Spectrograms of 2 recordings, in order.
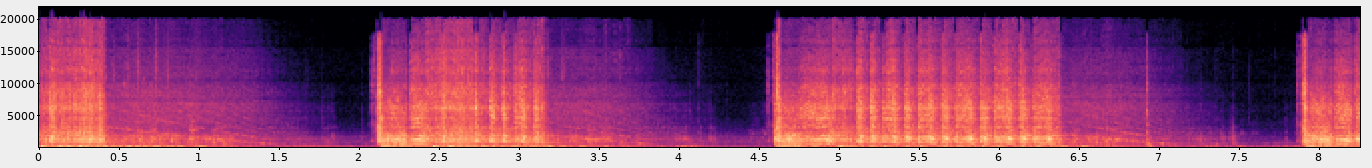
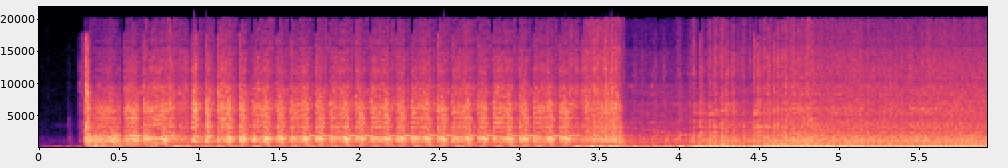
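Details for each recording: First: Four-stroke lawnmower being winterized, fuel tank drained and run until it conked out: three roughly two-second cranking bursts, the engine spinning but never catching. No start because the carburetor is empty. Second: Lawnmower during winterizing, running on ethanol-free TruFuel with choke to flush out ethanol gasoline and dry the carburetor; catches quickly, settles into a steady even run and picks up speed smoothly, no misses or knocks: normal running.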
